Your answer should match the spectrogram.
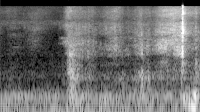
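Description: Faint rustling of a paper towel wiping a steel knife blade, with a short click near the end.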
